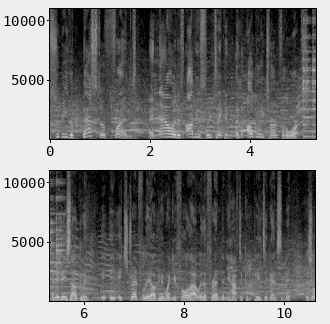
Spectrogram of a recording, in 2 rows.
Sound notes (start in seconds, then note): 5.0 bell ringing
